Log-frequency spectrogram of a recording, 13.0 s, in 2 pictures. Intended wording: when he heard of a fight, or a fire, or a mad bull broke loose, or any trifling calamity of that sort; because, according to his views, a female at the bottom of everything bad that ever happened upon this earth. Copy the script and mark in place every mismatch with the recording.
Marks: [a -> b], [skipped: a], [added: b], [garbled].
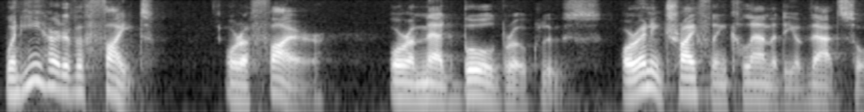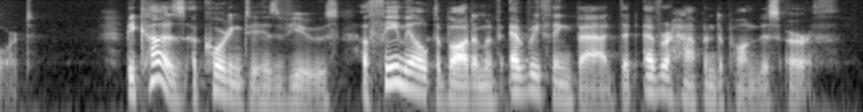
when he heard of a fight, or a fire, or a mad bull broke loose, or any trifling calamity of that sort; because, according to his views, a female at the bottom of everything bad that ever happened upon this earth.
